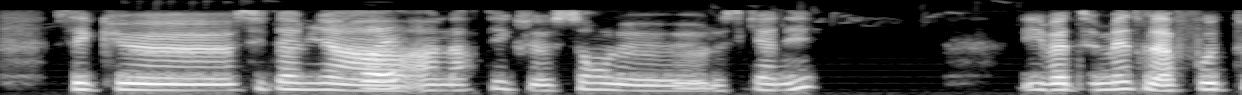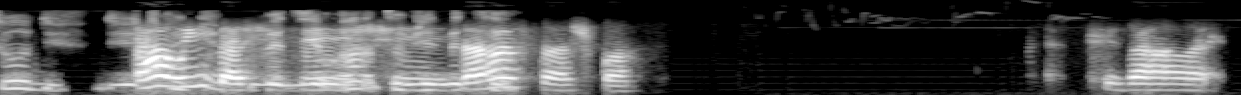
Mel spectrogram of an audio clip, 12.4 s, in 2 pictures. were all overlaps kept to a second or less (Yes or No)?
No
